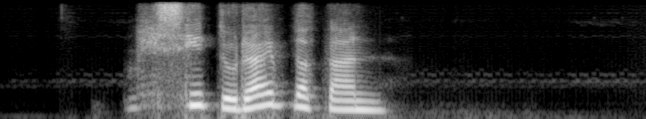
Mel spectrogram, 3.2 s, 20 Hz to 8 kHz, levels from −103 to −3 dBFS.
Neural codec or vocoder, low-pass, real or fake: codec, 16 kHz in and 24 kHz out, 0.6 kbps, FocalCodec, streaming, 4096 codes; 7.2 kHz; fake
